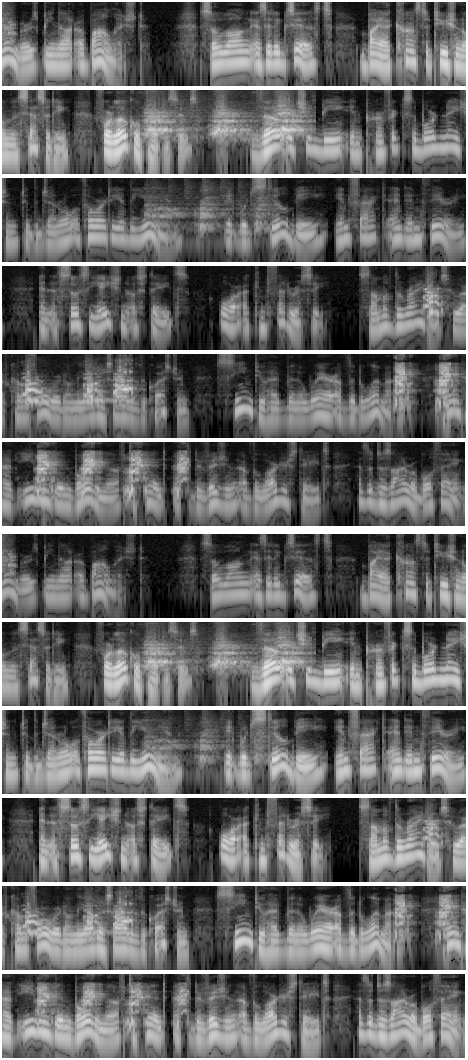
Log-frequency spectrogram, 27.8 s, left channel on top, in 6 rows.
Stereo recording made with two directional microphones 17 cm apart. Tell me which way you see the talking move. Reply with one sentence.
You can hear the talking move from left to right.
